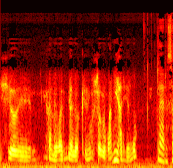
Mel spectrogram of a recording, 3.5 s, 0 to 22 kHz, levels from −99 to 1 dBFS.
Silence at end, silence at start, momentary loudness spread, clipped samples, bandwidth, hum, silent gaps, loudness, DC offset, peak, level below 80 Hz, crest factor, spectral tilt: 0 s; 0 s; 10 LU; under 0.1%; 16 kHz; none; none; -22 LUFS; under 0.1%; -6 dBFS; -38 dBFS; 16 dB; -5 dB/octave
